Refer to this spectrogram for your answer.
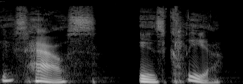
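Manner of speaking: small, quiet little lady voice. Telling a story about an exorcised house, Poltergeist little lady impression. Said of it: "That was my impression of that little lady".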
